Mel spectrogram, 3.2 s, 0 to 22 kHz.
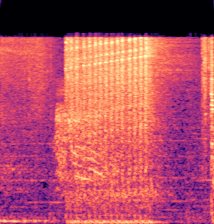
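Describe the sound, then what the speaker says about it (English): Dense automatic gunfire from a Mass Effect 2 firefight, loud and continuous for most of the stretch, rapid bursts with a brief lull before a final volley. "Fuck, I'm out of ammo. Taking heavy fire!"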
